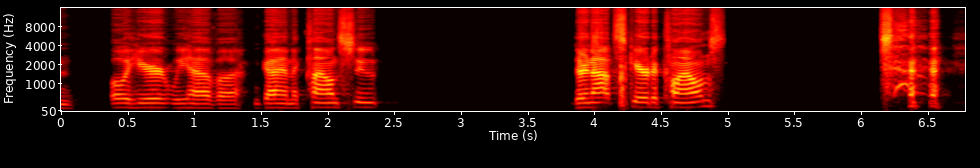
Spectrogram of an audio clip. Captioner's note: laughs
